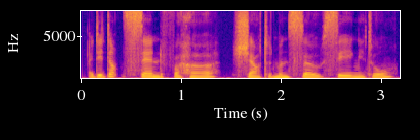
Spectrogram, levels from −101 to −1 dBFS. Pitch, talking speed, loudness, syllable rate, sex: 185 Hz, 205 wpm, -18 LUFS, 4.5 syllables/s, female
